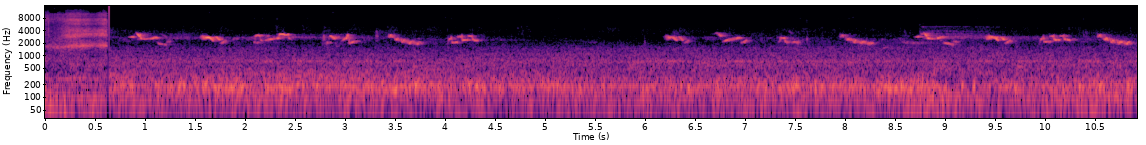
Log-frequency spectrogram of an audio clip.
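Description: A songbird chirping repeatedly in quick clusters of short, down-slurred notes over a steady low rumble.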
